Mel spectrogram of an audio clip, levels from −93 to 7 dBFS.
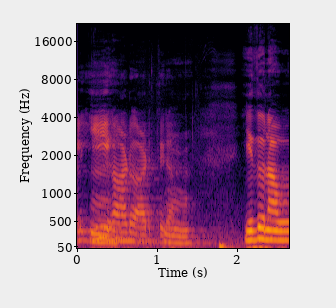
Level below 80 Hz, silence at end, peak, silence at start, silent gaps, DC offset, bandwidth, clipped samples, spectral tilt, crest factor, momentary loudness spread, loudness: -38 dBFS; 0 s; -8 dBFS; 0 s; none; under 0.1%; 14.5 kHz; under 0.1%; -7.5 dB/octave; 14 dB; 18 LU; -23 LUFS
